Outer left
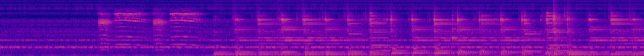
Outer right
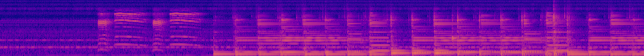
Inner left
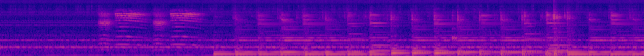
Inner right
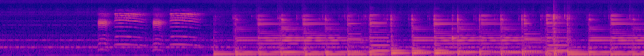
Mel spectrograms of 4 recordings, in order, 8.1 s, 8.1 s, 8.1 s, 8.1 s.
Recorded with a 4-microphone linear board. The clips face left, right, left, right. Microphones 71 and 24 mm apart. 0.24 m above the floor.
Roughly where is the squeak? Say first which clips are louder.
Outer right 5 dB, inner right 7 dB; right.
